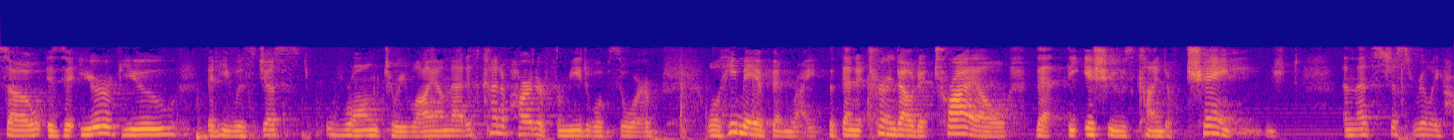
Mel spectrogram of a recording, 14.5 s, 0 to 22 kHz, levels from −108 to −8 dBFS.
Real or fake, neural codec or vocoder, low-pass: real; none; 5.4 kHz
